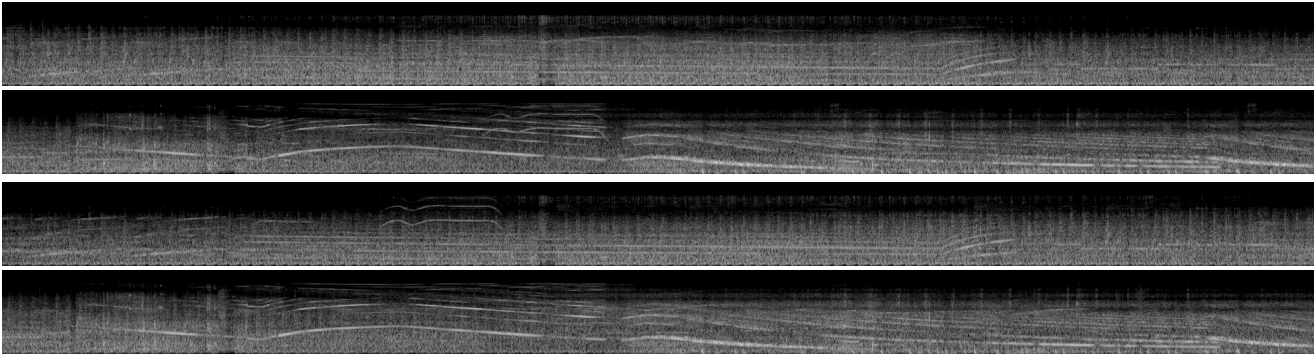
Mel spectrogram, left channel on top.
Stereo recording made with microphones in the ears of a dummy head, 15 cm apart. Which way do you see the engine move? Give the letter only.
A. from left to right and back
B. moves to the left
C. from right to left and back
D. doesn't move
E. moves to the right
E.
